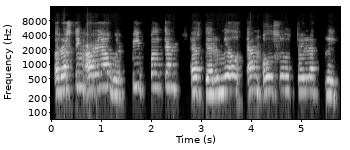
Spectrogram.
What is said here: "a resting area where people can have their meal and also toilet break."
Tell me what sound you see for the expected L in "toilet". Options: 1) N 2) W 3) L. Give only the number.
3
